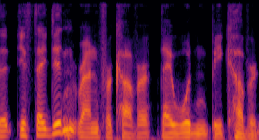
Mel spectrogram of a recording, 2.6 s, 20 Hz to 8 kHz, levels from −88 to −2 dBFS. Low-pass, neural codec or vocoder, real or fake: 7.2 kHz; codec, 16 kHz in and 24 kHz out, 0.4 kbps, LongCat-Audio-Codec, two codebook decoder; fake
